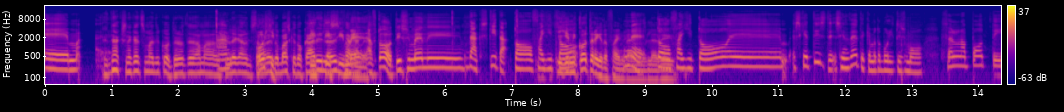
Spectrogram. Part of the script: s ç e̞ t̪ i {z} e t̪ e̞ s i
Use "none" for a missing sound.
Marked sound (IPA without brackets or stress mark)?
z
